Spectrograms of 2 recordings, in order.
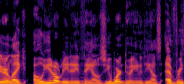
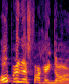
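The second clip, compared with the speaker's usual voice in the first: mock, piercing, shrill, very high-pitched screaming; 11 semitones higher, 6 dB louder than usual. Retelling a film scene, imitating Sir Didymus screaming at the gate. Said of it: "Sir Didymus is just screaming at the gate".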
